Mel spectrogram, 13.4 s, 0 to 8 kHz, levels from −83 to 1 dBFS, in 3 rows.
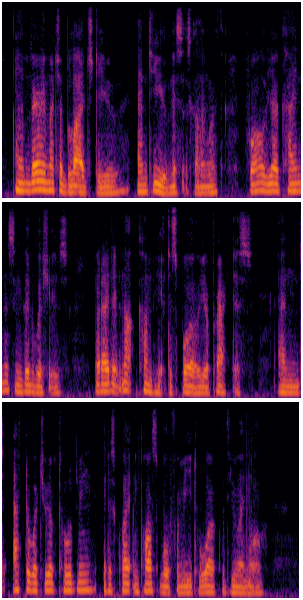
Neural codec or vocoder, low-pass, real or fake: codec, 16 kHz, 4 kbps, FreqCodec, smaller model; 7.2 kHz; fake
